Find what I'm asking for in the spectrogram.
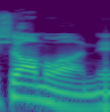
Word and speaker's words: Shyamalan: How do you say that director's last name? Shyamalan? – Shyamalan? – M. Night. Sounds right. – Yeah, M. Night Shyamalan, yeah.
